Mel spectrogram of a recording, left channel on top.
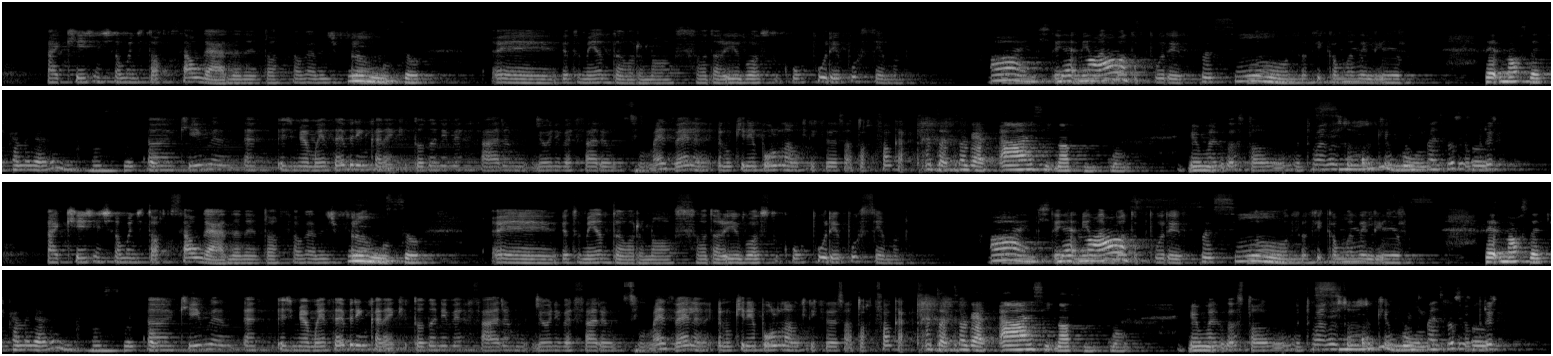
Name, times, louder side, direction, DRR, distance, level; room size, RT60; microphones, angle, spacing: voice 1, 0.4-3.9 4.9-9.1 9.9-11.3 11.5-11.8 12.4-14.0 16.9-25.1 27.2-30.4, right 2 dB, 55° right, 8 dB, 1.3 m, -36 dB
voice 2, 3.5-4.2 9.9-11.3 12.0-14.0 14.4-17.1 24.7-26.8 27.3-27.7 28.9-30.4, right 2 dB, 30° right, 8 dB, 0.9 m, -29 dB
Bowed string instrument, 17.1-21.3, left 3 dB, 85° left, 2.7 m, -51 dB
21.5 x 17.0 x 8.5 m, 1.1 s
head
